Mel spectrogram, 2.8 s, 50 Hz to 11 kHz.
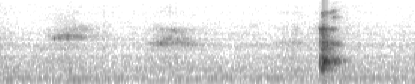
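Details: Boy about one week before his 2nd birthday, recorded on an iMac webcam: a single sharp, abrupt hiccup breaking a quiet room after faint soft noises; hiccups.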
